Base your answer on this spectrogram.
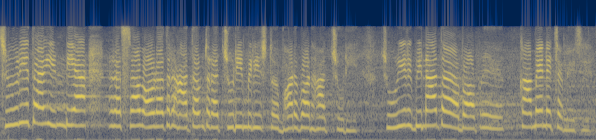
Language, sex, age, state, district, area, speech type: Maithili, female, 30-45, Bihar, Purnia, rural, spontaneous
